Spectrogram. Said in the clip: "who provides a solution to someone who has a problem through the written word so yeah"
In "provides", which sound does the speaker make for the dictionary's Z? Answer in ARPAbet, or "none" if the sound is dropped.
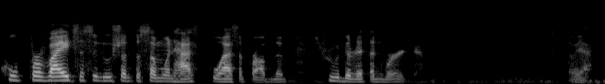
S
